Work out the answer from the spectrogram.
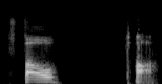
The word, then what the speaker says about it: faux pas: And when we look at the words and we give it to the English way, it would be faux pas.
